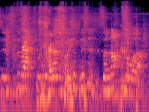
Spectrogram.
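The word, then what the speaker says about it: Xenopsylla: This is Xenoxala, spelled with an X at the front because an X at the front is pronounced with a Z sound.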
